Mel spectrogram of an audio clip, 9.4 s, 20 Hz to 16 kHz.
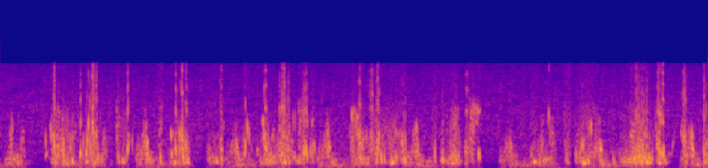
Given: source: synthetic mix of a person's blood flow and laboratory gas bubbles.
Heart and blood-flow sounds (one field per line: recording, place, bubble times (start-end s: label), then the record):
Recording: Doppler ultrasound of blood flow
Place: precordium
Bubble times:
0.57-1.35 s: bubbles
1.54-1.81 s: bubbles
2.10-2.19 s: bubbles
2.25-2.54 s: bubbles
2.75-2.99 s: bubbles
3.22-3.36 s: bubbles
3.40-4.24 s: bubbles
4.66-5.46 s: bubbles
5.76-5.84 s: bubbles
5.87-6.44 s: bubbles
7.06-7.24 s: bubbles
7.30-7.39 s: bubbles
7.51-7.62 s: bubbles
7.65-7.97 s: bubbles
8.16-9.05 s: bubbles
9.08-9.18 s: bubbles
9.36-9.45 s: bubbles
From the record:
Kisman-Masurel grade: 343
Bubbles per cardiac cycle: rolling drumbeat, 9 or more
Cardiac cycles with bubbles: 100%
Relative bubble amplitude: loud (0.450 to 0.775)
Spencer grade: 3 (all of the cardiac periods contain showers or single bubble signals, but not dominating or overriding the cardiac motion signals)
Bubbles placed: only in the low amplitude regions of the cardiac cycle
